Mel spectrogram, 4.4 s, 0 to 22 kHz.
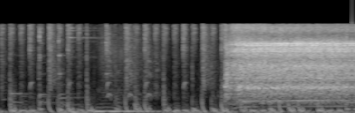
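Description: A grinder churns thick batter of 1 cup of urad dal soaked overnight, for making Mysore Bonda, with a lumpy, stuttering motor rhythm, then the pitch jumps into a loud, steady high whir of continuous grinding. No one speaks.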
